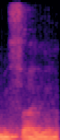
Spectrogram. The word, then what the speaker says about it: Messiah: Messiah. Mesiah. Iya. Bacanya Mesayah. Bahasisnya Mesayah.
